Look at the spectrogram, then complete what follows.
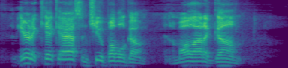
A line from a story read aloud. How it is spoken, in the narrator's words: Kara quietly from the back is heard saying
